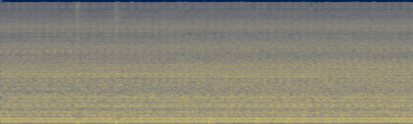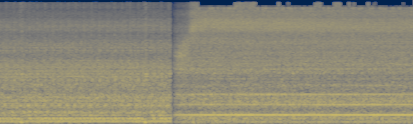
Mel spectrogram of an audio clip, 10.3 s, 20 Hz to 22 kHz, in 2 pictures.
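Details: Austin K9 vintage truck petrol engine under restoration: lumpy idle with occasional stumbles, misfiring; owner suspects oil poured over a spark plug, and all plugs are being changed.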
